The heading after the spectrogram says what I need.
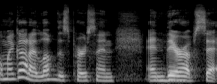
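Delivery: plain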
